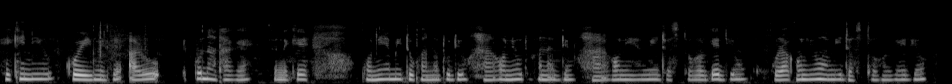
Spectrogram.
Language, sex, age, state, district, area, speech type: Assamese, female, 18-30, Assam, Charaideo, rural, spontaneous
